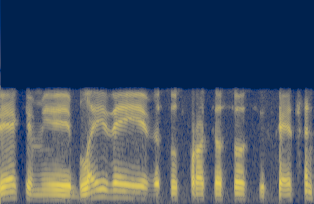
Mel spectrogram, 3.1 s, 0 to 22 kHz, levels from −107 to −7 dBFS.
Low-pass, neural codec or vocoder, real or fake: 3.6 kHz; none; real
